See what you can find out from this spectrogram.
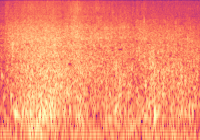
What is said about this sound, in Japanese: この海岸を通るのが一番近道なの。波の音を聞きながら、リラックスしてていいよ。ほら、月の光で海が輝いてる。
